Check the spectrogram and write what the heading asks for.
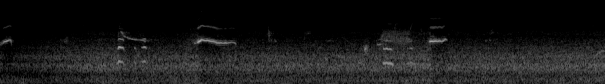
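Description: Bald eagles calling: about half a dozen short, high-pitched chirps, several falling in pitch, the loudest about two seconds in, over a steady rush of wind.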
